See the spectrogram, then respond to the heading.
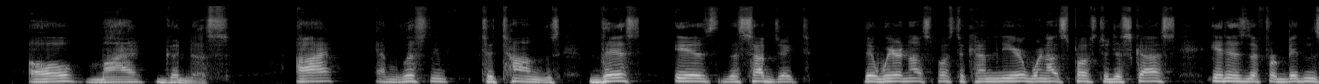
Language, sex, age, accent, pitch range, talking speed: English, male, 50-69, American, 105-140 Hz, 125 wpm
